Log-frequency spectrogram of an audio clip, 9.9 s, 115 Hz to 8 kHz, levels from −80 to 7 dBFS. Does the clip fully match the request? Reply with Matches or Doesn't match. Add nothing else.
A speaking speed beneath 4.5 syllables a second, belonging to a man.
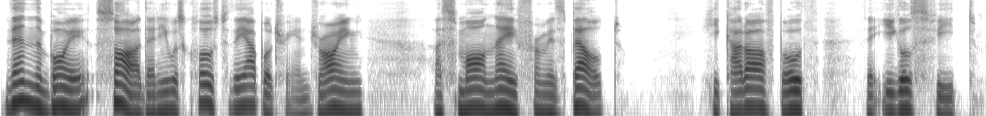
Matches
